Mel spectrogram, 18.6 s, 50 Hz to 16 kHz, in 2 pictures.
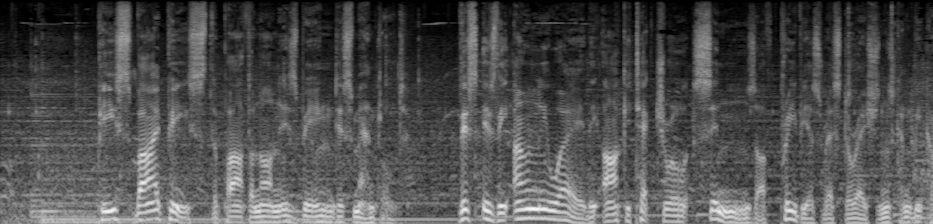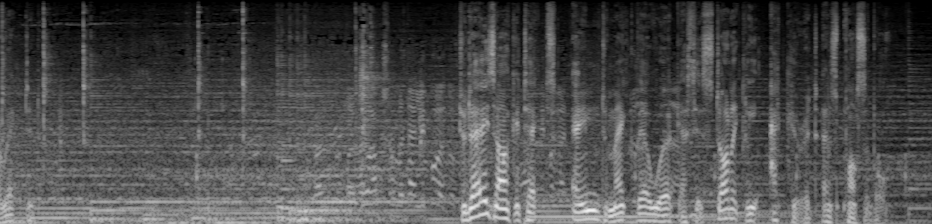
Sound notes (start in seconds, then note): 9.9 chisel clinking; 9.9 speaking in Greek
